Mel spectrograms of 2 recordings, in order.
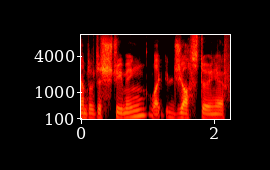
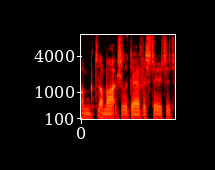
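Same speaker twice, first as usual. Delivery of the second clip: ordinary delivery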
